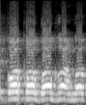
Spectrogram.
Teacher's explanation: क, ख, ग, घ, अंग का जो है वह कंठ है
